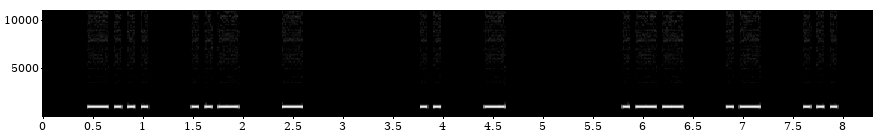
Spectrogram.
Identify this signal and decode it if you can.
Morse code, heard as a keyed tone, about 18 wpm, spaced as for 12 wpm, 1000 Hz. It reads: BUT IT WAS
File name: qotdfiles / 12wpm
